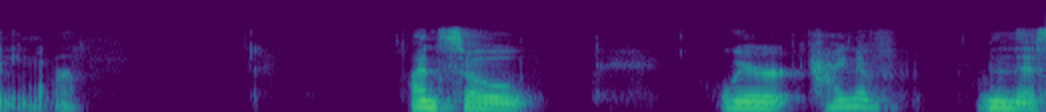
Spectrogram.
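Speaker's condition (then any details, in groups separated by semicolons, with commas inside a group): No condition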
